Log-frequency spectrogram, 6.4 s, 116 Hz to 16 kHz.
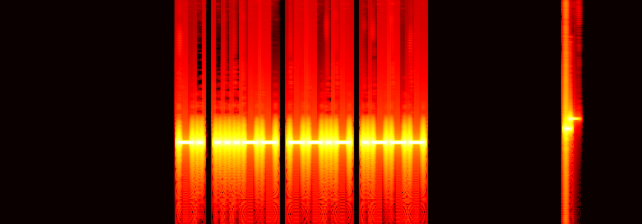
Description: Morse code, heard as a keyed tone, about 24 wpm, 700 Hz. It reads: N3QJ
